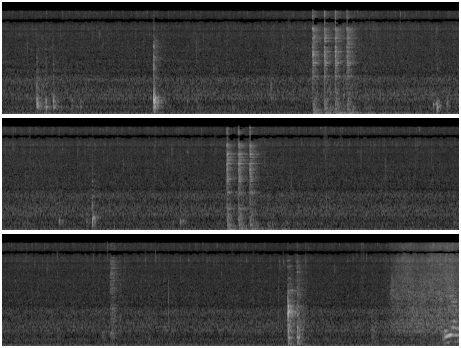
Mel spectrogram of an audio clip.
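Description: Ginger and garlic paste sizzling in a pan for a liver and meat heart curry, a steady soft fry broken by a few sharp bursts as the paste is stirred or added.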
